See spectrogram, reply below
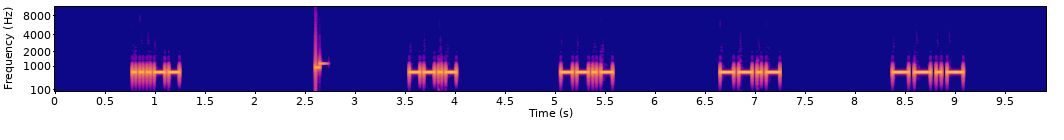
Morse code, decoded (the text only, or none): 3 QQQQ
